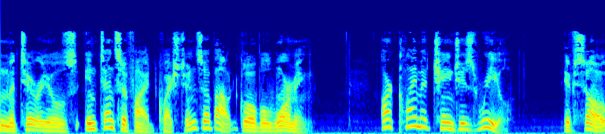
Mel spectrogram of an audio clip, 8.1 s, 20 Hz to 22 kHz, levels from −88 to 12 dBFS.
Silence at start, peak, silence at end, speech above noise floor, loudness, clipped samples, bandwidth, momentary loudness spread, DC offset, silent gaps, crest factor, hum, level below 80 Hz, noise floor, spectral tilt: 0 s; -6 dBFS; 0 s; 28 dB; -22 LUFS; under 0.1%; 8.8 kHz; 7 LU; under 0.1%; none; 16 dB; none; -52 dBFS; -49 dBFS; -6 dB/octave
